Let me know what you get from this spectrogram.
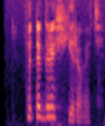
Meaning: to photograph
- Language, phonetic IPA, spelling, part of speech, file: Russian, [fətəɡrɐˈfʲirəvətʲ], фотографировать, verb, Ru-фотографировать.ogg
